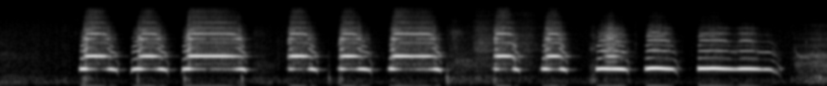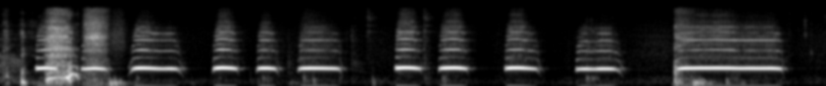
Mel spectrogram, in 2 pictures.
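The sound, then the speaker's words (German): A breathy, whistle-like blown tone plays the Jingle Bells melody in short rhythmic notes ending on a long held one, with a brief noisy burst midway. “Ja, natürlich Jingle Bells.”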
